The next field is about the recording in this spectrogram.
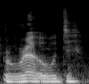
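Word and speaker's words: RØDE: however it is pronounced road even though it's spelled R it's like okay just using a just using a word that is exactly like a Danish word and it's not pronounced a Danish way.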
